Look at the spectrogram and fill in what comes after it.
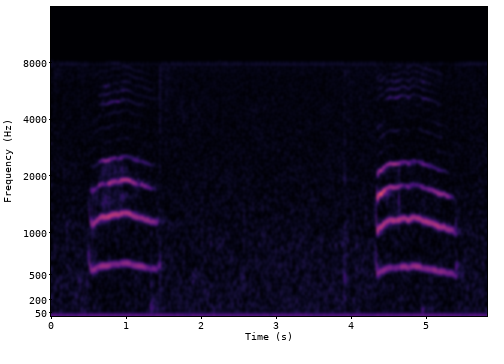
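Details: Domestic cat that likes sniffing socks, giving two drawn-out, clearly tonal meows about three seconds apart, each roughly a second long with a level then slightly falling pitch, against a quiet indoor background.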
